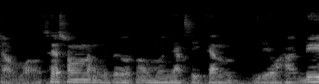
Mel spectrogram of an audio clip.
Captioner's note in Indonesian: none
